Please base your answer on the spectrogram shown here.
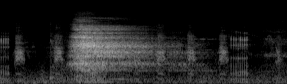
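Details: A male Egyptian goose on a farm makes his typical sound, a hoarse, breathy hiss lasting about a second framed by a few short, raspy puffs.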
